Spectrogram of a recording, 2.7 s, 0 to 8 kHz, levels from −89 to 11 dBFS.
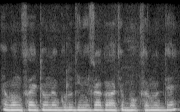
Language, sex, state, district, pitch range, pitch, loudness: Bengali, male, Tripura, Unakoti, 170-180 Hz, 175 Hz, -13 LUFS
